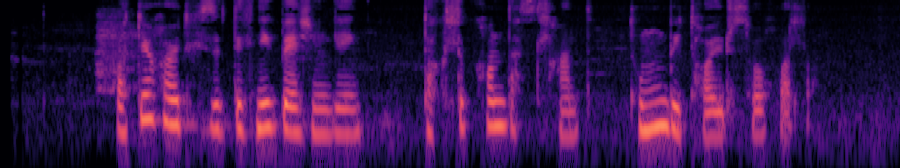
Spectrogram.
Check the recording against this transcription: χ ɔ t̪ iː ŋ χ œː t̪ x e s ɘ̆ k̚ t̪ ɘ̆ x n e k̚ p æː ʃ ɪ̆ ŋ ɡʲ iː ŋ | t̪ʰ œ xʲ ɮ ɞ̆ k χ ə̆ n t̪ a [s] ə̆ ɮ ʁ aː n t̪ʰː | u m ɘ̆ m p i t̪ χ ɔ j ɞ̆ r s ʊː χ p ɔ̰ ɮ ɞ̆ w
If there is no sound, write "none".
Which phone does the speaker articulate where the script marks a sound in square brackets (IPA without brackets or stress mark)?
s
